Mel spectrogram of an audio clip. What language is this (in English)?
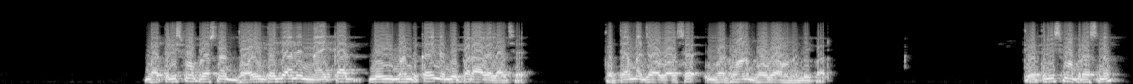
Gujarati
